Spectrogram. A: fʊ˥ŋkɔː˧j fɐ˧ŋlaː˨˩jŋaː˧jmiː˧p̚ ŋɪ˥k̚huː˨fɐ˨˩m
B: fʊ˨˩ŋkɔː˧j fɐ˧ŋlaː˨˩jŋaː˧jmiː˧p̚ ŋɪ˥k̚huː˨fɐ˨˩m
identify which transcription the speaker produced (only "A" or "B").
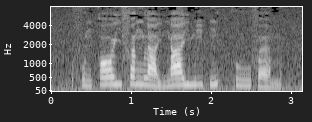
B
